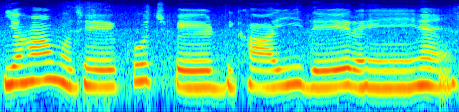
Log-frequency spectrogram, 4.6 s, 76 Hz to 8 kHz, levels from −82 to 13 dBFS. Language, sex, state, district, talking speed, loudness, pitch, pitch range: Hindi, female, Madhya Pradesh, Katni, 105 wpm, -12 LUFS, 225 Hz, 215-250 Hz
